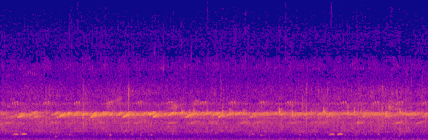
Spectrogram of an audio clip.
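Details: Frogs calling at a lake: a dense, steady high-pitched trilling chorus runs without pause, with a few faint lower chirps scattered through and a soft background hiss.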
